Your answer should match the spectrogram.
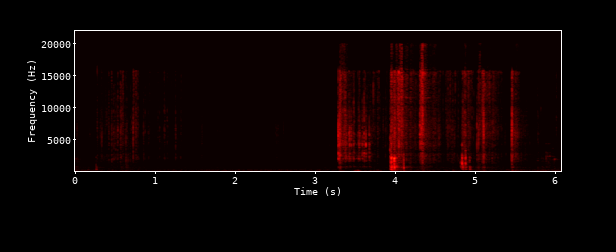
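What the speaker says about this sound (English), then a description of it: "then I'm going to cut it here with my bolt cutters" Cheap bolt cutters snapping through the links of a homemade tire chain, heard as several sharp, loud crunching cuts and crackles in the second half, after quieter handling noise at the start.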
